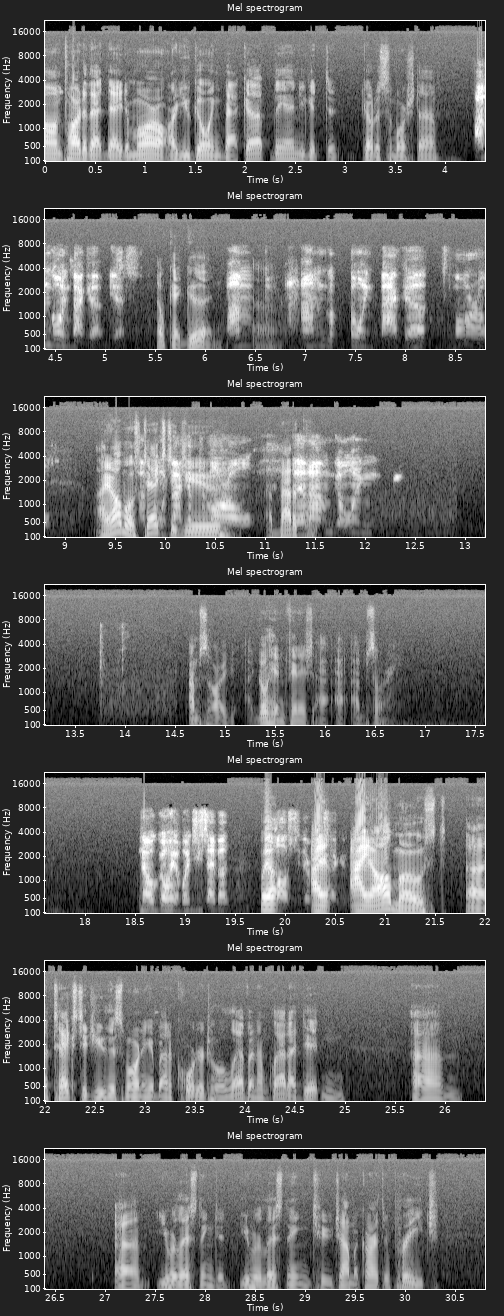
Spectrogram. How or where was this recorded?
phone line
